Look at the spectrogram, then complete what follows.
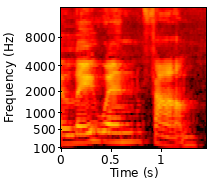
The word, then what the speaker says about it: LeUyen Pham: A Piece of Cake by LeUyen Pham.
